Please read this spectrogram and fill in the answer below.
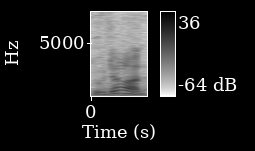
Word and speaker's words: boudin: uh has anyone had pork Boudin pronounced boudon oh ha I said that right nice I have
